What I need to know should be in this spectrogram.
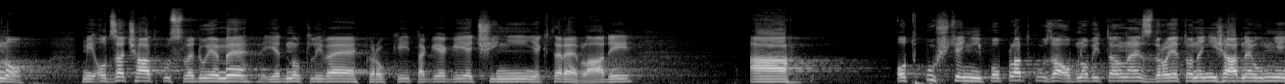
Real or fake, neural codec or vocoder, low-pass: real; none; 14.4 kHz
